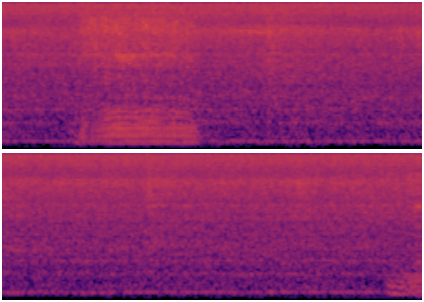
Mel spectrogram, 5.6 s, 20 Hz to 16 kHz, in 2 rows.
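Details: A 3-year-old white male Pekingese snores loudly while sleeping, a low, rasping rattle loudest in one drawn-out breath.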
